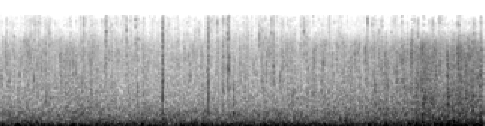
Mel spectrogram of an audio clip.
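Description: Fire burning: a steady low rumble with scattered crackles.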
